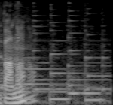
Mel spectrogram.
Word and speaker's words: baño: Donde está el baño? The word baño is pronounced ba-ño with a soft ñ sound like in the English word canyon.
